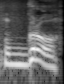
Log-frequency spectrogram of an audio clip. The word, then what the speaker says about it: grow: देखो आगे है GROW, तो इसको पढ़ते हैं ग्रो, क्या पढ़ते हैं, ग्रो पढ़ते हैं, यानी कि OW का उच्चारण यहाँ ओ की मात्रा के रूप में आपका हुआ है।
